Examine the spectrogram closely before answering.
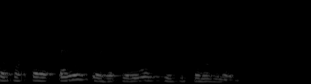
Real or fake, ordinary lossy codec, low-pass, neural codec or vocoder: fake; MP3, 32 kbps; 3.6 kHz; codec, 16 kHz, 1 kbps, FreqCodec, smaller model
